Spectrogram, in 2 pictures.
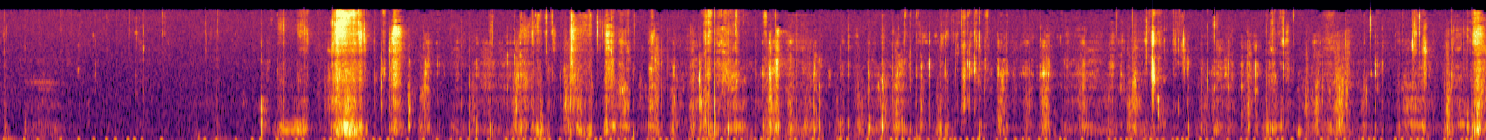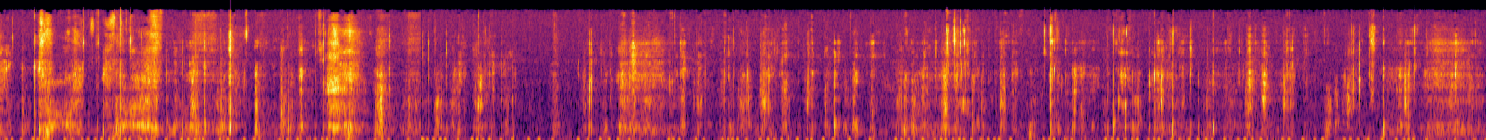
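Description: Close-miked chewing of chewy tteokbokki rice cakes: a fast stream of small clicks and mouth noises, starting with a loud bite about three seconds in.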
